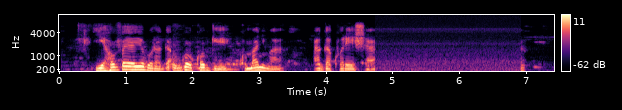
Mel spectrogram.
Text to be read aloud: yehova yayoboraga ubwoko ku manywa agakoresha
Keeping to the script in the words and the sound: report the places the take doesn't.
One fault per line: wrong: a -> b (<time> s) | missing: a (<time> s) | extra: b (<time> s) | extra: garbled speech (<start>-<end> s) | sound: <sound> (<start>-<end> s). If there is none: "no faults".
extra: bwe (2.2 s)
